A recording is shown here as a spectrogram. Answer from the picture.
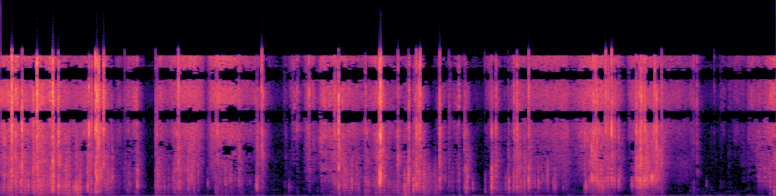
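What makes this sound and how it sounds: An open glossy paper magazine lies on a rubber mat while fingertips and palms rub and press its pages flat along the spine and turn the pages. Bright, dry crinkling and crackling paper sounds rise and fall in uneven bursts with brief quieter gaps between them.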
